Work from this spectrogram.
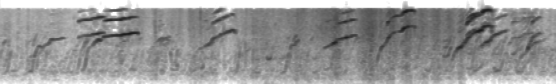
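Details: Excited female guinea pigs at Avalon Guinea Pig Rescue awaiting breakfast, many sharp upward-sweeping whistles and squeaks overlapping in a busy, steady chorus.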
